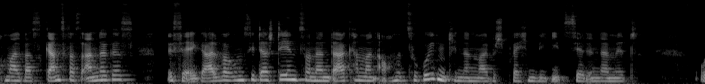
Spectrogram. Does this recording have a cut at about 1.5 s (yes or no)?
yes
